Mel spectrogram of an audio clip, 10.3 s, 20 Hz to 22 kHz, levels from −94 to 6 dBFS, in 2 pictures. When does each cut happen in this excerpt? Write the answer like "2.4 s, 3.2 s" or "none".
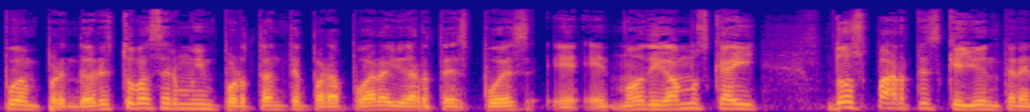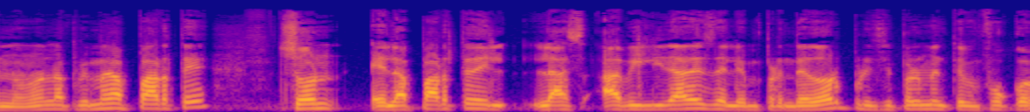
3.0 s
